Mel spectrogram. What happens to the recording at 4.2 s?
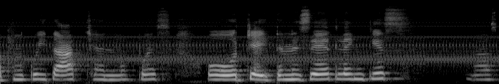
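At 4.2 s you're hearing timecode bleed, and it isn't confined to that moment; it runs under the speech for the whole clip. Linear timecode from a nearby track or cable is leaking in, a square wave flipping between tones around 1 and 2 kHz at a 30-frame rate. It sits roughly 20 dB below the speech, so you get a steady chirpy warble chattering away in the background right through that point.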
